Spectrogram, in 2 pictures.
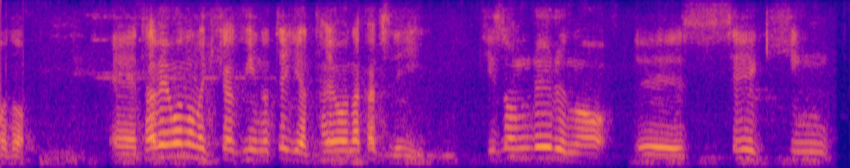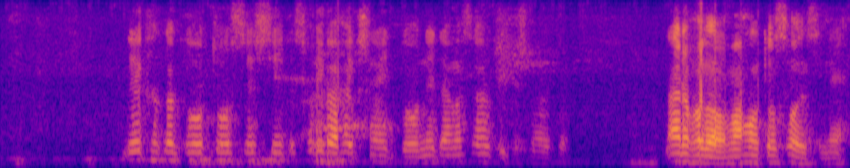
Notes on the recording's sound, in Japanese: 歩きながら1時間、対談する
